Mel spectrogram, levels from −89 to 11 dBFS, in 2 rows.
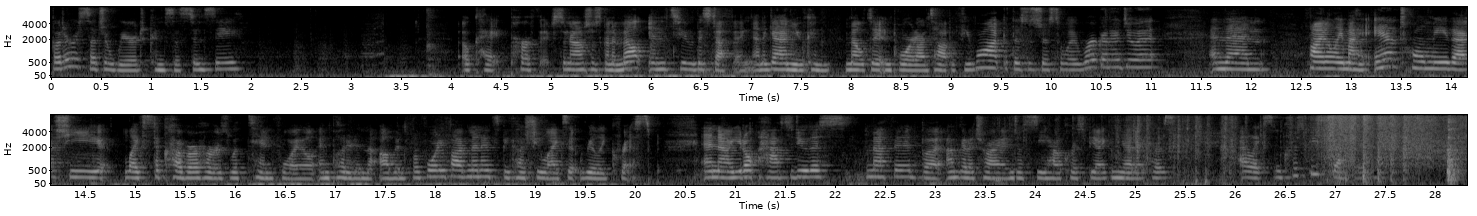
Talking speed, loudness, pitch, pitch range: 210 wpm, -38 LUFS, 215 Hz, 200-240 Hz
